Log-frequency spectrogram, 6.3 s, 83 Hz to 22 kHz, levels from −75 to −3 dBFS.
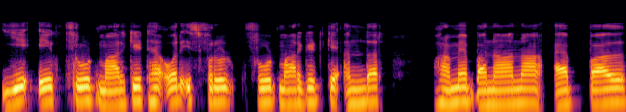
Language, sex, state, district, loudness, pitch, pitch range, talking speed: Hindi, male, Uttar Pradesh, Jyotiba Phule Nagar, -14 LUFS, 135 Hz, 125-140 Hz, 155 wpm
